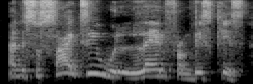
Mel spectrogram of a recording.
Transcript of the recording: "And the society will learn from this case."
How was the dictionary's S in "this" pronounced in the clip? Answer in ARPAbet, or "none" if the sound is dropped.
S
